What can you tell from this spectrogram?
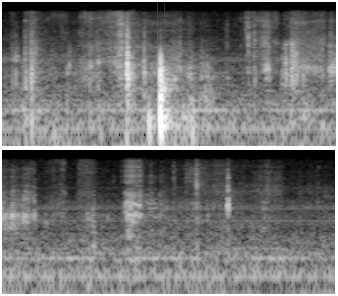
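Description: Paper pages of a paperback book being turned and handled, rustling in several short sweeps, with one sharper tap about a second and a half in.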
